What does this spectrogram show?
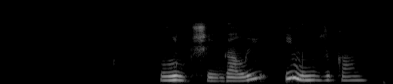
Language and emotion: Russian, positive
